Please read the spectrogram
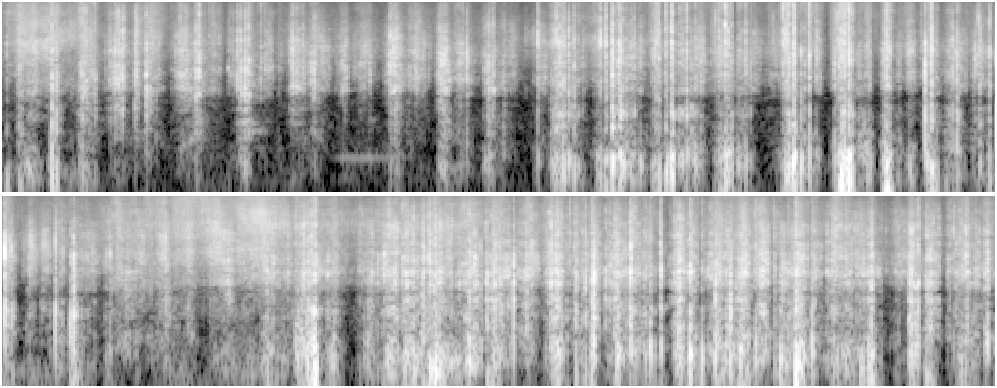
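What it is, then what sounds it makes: Foam kitchen sponge with scouring pad. A small yellow foam kitchen sponge with a green abrasive scouring layer is held in both hands while fingertips scratch the scouring side and squeeze the sponge. Dense, rapid scratchy crinkles and soft squishy squeezes overlap throughout, with bright rasping texture and brief low thumps.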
